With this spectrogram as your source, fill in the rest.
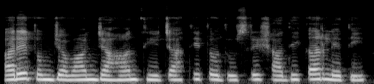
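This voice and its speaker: A woman's voice: fairly high pitch, little pitch movement, mellow, close to an everyday voice, rough recording. A woman voicing an outspoken female neighbour who lectures bluntly. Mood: lecturing.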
